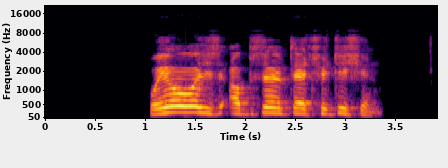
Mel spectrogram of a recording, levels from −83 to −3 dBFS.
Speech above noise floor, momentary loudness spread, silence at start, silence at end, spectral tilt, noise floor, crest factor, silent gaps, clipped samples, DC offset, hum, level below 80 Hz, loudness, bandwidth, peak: 74 dB; 14 LU; 1.05 s; 0.6 s; -5 dB/octave; -90 dBFS; 16 dB; none; under 0.1%; under 0.1%; none; -64 dBFS; -16 LUFS; 7.8 kHz; -2 dBFS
